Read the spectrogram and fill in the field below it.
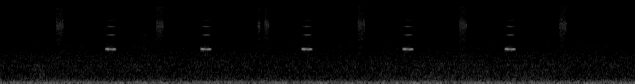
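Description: A game countdown timer beeps once a second.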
